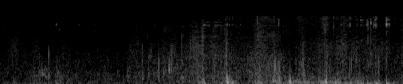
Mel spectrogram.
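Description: Faint rustling of a Belstaff waxed cotton jacket being pulled on and shrugged into place, with scattered soft knocks of its fittings; the handling gets busier about halfway through.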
